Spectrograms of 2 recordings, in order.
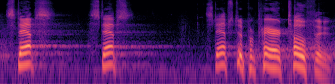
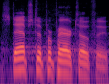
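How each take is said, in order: First: Higher, drawn-out announcement; big, slow joke setup; loud announcing. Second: Said in the usual way. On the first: Acted. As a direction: announce the title slowly and loudly. Loudly announces joke title.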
